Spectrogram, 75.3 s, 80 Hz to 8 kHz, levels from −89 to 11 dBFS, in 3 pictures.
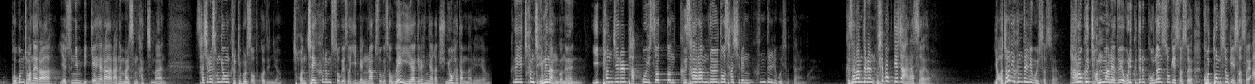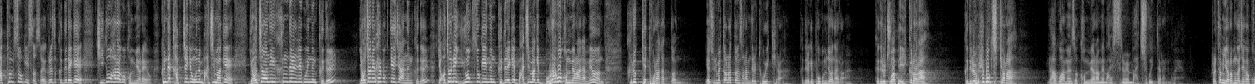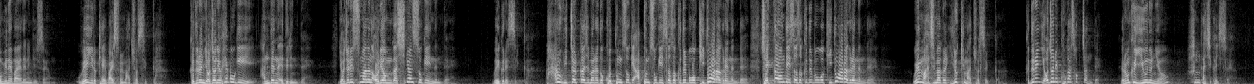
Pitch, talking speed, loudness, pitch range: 220 Hz, 370 characters per minute, -14 LUFS, 170-270 Hz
